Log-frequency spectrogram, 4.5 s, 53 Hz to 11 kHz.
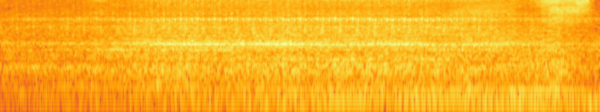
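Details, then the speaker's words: Mitsubishi Eclipse cold idle just after timing belt job, new injectors (vacuum leak was injector #5 seal), coil packs, plugs, throttle body, lash adjusters, intake valve lash set to .008; even, steady idle, smoother than before, no vacuum hiss; warm-up pending. "it sounds much smoother so far than before but it's gotta warm up"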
